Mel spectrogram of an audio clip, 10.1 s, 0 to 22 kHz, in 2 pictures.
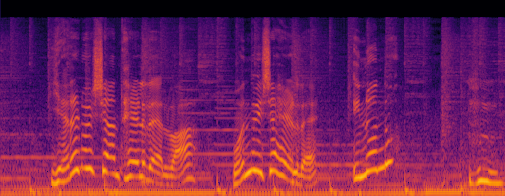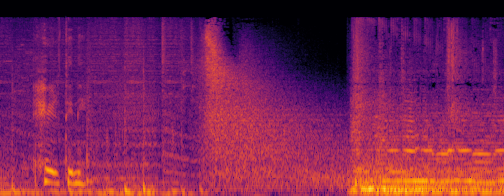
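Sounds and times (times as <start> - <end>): background music: 0.0 - 10.0
falling whoosh: 7.0 - 9.6
loud hit: 7.0 - 9.7.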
